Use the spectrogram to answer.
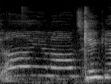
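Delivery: high, soft, carefree imitation; breezy mock reply. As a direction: toss it off lightly in a high soft voice. Retold compliant reply to nurses.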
